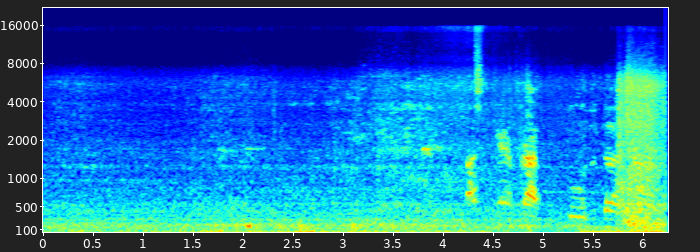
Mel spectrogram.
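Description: A truck passes close by with a loud roar.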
